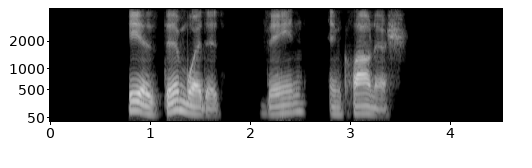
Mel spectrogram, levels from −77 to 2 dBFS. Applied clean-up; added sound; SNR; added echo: none; none; none; none.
